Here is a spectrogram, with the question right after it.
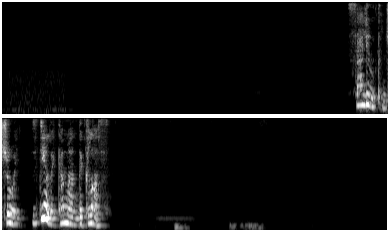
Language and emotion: Russian, positive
